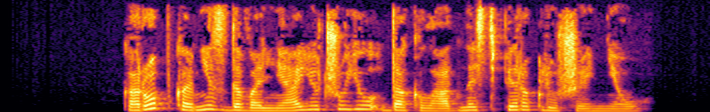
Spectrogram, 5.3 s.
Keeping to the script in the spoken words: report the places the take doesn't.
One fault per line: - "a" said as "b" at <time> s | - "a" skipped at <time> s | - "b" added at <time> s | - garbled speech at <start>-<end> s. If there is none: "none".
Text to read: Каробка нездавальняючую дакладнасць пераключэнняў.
none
